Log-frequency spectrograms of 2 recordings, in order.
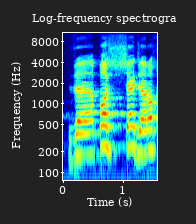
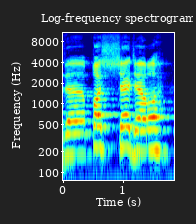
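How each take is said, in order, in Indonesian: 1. Vokal panjang pada akhiran dual ditekan. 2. Vokal panjang pada akhiran dual ditekan.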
